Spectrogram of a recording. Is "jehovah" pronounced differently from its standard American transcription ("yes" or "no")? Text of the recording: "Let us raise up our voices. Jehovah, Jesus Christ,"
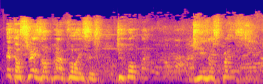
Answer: yes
